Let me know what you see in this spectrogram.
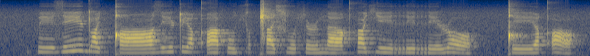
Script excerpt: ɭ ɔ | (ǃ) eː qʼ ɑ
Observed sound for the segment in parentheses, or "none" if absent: ǃ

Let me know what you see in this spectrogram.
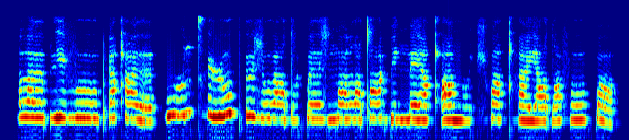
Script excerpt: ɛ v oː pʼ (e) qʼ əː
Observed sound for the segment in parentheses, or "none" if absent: e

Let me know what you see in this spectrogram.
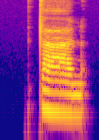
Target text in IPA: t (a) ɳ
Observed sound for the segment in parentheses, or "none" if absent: a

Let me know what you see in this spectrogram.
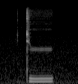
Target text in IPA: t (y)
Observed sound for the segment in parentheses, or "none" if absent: y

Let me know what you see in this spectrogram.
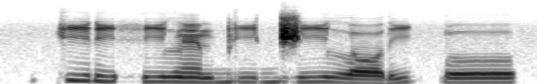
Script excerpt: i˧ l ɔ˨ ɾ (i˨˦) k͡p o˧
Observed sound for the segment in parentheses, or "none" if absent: i˨˦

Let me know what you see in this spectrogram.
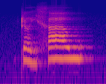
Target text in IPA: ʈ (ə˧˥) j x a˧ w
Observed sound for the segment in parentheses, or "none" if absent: ə˨˩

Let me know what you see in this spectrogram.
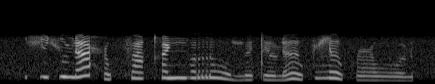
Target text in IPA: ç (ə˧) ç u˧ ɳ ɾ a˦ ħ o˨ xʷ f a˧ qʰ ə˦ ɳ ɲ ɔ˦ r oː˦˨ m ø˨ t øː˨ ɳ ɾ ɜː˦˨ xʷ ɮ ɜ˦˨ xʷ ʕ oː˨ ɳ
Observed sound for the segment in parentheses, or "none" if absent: ə˧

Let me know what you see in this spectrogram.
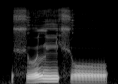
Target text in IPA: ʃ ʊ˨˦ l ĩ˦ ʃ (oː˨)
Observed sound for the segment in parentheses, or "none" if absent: oː˨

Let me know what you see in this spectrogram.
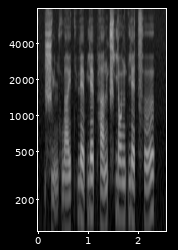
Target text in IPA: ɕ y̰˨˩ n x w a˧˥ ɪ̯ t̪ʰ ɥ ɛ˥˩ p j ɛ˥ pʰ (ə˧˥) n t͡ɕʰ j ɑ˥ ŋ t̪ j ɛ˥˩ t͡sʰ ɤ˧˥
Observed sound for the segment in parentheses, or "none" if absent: a˧˥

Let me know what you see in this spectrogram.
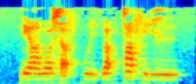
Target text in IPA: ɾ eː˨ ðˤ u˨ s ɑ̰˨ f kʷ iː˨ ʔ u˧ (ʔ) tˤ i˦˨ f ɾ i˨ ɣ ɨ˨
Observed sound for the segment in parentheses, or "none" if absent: ʔ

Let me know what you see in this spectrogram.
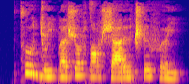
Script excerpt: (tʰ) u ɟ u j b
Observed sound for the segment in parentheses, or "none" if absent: tʰ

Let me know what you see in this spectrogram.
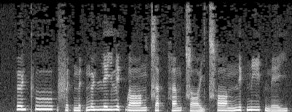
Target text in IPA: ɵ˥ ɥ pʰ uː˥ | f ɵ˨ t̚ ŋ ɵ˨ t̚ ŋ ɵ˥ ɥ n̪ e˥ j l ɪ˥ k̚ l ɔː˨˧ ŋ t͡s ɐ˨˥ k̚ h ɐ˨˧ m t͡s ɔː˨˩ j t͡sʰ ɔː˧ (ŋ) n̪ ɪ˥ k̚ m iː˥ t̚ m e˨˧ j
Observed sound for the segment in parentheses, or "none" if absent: ŋ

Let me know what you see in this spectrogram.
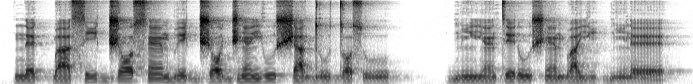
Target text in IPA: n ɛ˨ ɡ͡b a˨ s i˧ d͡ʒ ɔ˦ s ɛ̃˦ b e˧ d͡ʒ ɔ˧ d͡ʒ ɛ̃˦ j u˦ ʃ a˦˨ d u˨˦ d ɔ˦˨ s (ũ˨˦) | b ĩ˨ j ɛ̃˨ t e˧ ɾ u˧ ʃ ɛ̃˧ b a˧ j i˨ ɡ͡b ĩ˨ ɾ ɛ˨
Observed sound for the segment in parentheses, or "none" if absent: u˨˦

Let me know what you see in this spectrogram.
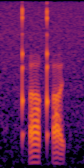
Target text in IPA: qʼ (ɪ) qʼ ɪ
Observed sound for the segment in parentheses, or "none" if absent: i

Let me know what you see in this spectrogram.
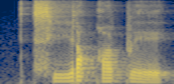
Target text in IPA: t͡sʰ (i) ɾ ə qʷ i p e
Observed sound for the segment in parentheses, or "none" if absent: i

